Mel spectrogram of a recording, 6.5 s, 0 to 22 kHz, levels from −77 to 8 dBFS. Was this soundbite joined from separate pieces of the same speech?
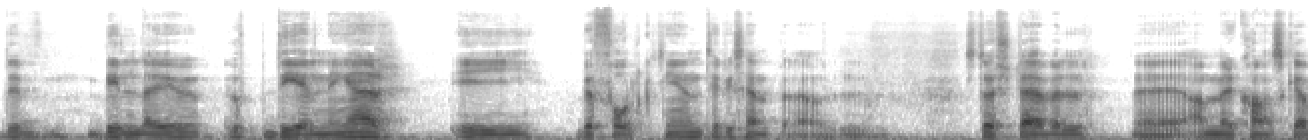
yes; 1 cut; at 1.1 s

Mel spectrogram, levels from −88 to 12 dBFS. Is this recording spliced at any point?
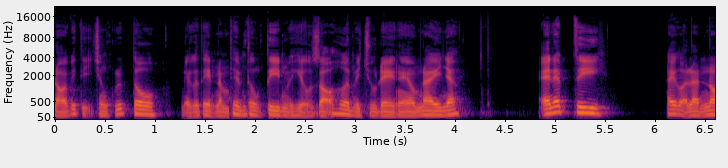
yes; 1 cut; at 1.7 s

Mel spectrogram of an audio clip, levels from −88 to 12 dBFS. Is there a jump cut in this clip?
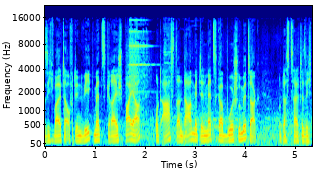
yes; 2 cuts; at 1.0 s, 3.9 s

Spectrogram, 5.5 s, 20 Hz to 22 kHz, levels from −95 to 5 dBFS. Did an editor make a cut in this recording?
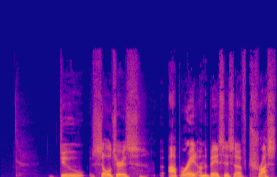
yes; 1 cut; at 3.3 s

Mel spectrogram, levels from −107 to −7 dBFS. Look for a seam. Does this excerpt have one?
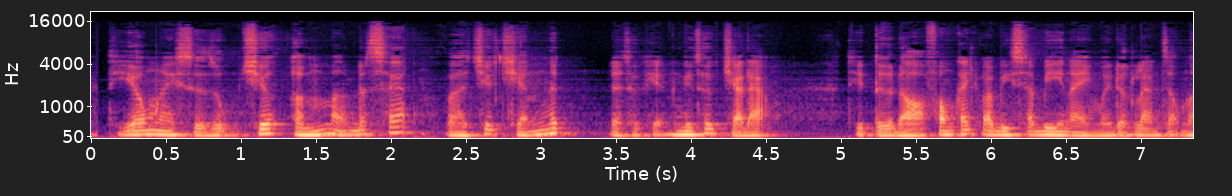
no; 0 cuts

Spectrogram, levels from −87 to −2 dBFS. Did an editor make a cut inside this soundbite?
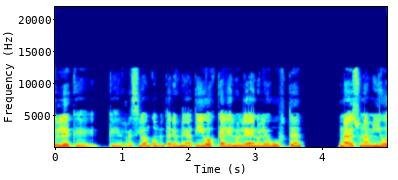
no; 0 cuts

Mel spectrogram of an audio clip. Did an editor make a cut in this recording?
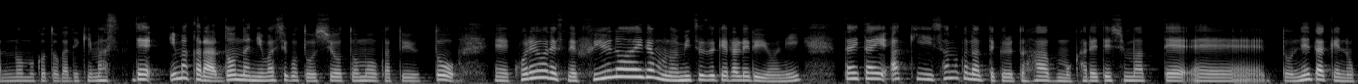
yes; 1 cut; at 1.3 s

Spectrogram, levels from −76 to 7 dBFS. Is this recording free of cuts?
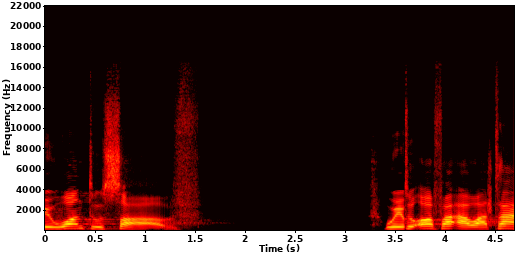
no; 1 cut; at 3.6 s

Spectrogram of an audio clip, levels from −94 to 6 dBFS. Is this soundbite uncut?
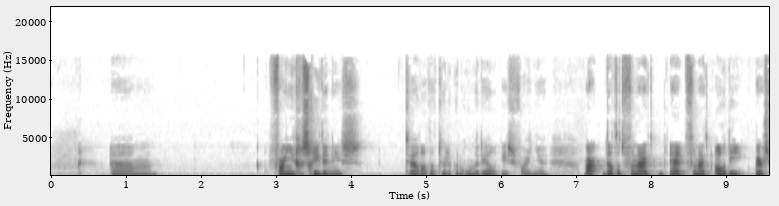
yes; 0 cuts

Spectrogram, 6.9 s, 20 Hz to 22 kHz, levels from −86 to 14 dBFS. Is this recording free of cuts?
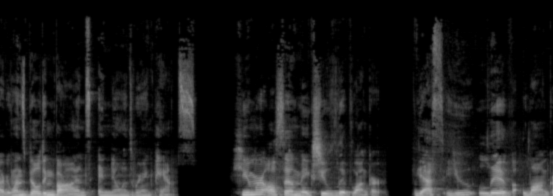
yes; 0 cuts

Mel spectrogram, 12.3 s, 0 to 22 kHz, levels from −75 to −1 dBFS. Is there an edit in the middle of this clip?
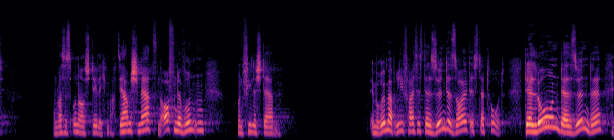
no; 0 cuts

